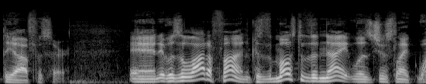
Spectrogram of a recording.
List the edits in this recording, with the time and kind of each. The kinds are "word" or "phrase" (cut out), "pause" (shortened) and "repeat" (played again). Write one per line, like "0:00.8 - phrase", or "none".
none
